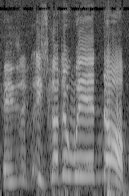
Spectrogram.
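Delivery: very high Welsh lilt; squeaky hammy Welsh; Welsh accent. Pretend. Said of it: "do your Welsh accent".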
